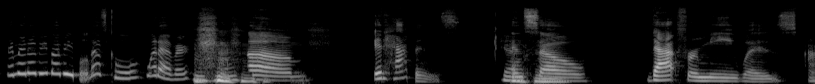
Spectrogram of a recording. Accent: the South, United States; I grew up in the South. In the 80s, and I was, you know, rolled really deep with my cousins.

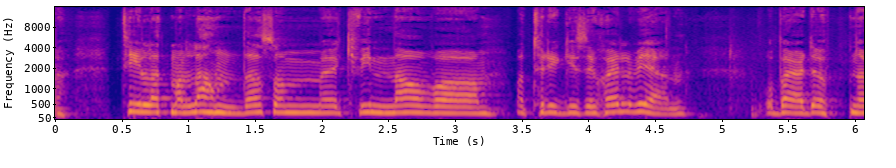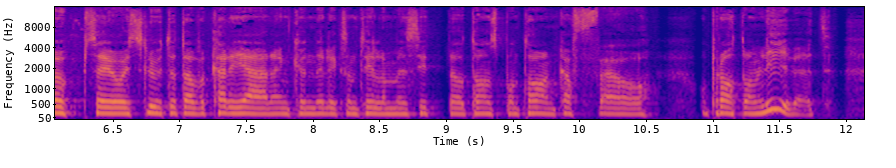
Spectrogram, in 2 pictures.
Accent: Tärnaby, Västerbotten County, Sweden; Hela världen helt plötsligt såg att jag kom från Tärnaby

